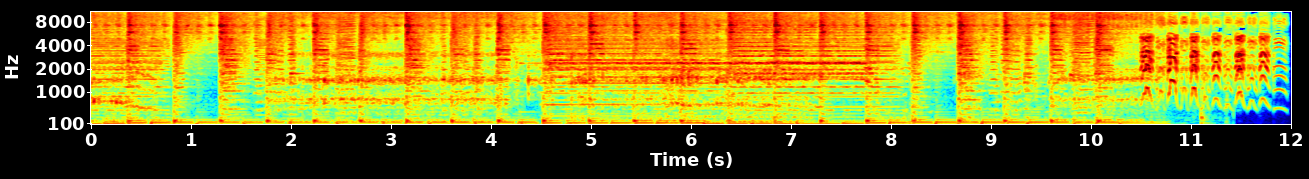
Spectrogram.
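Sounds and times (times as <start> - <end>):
upbeat swing music: 0.0 - 11.4.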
